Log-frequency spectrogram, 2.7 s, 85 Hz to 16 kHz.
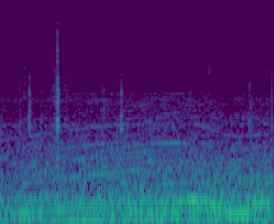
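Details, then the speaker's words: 2008 Toyota Sienna minivan on road test: steady low droning roar under road noise at street speed, no knocks or clicks, louder when turning left; a worn wheel bearing, possibly left side. "something about wheel bearing diagnosis when you drive it gets louder when I turn left this one actually might be a left side but it's so loud"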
